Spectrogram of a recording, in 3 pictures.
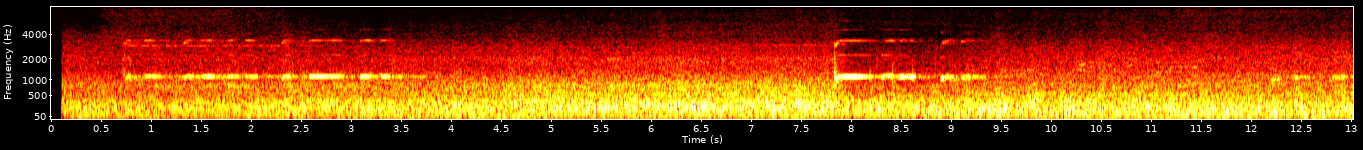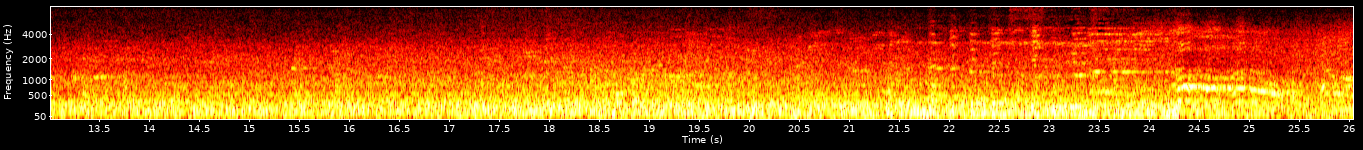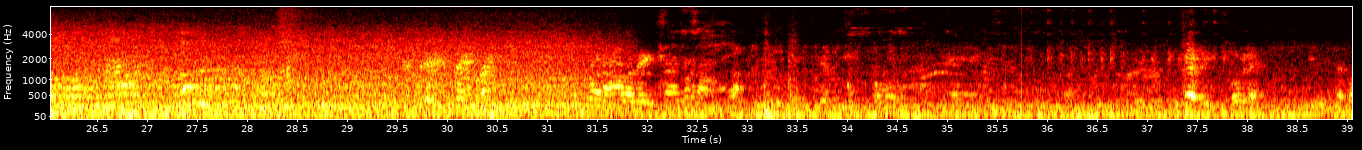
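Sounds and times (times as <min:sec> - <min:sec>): train wheels rumbling on rails: 0:00.1 - 0:39.0
high steady tone: 0:07.8 - 0:09.4.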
